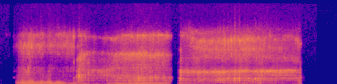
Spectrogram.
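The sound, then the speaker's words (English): A person imitates a growl with a low, gravelly rasp in two loud, sustained bursts separated by a brief pause, starting with a deeper rumbling tone and no other talk. “Just a, a like a growl”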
